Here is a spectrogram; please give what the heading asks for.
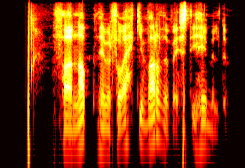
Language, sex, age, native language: Icelandic, male, 20-29, Icelandic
